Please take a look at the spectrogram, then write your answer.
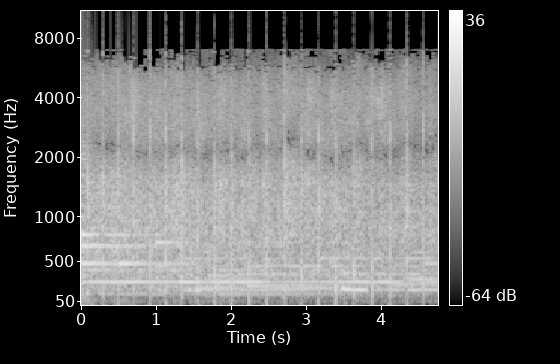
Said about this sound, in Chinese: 我们向我们的主来拍手，好感谢。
